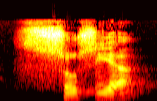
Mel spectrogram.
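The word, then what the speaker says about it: θυσία: La palabra sacrificio, aquí está, sacrificio es el término griego sucia, con D al principio, sucia, acento en la I latina, que significa o se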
